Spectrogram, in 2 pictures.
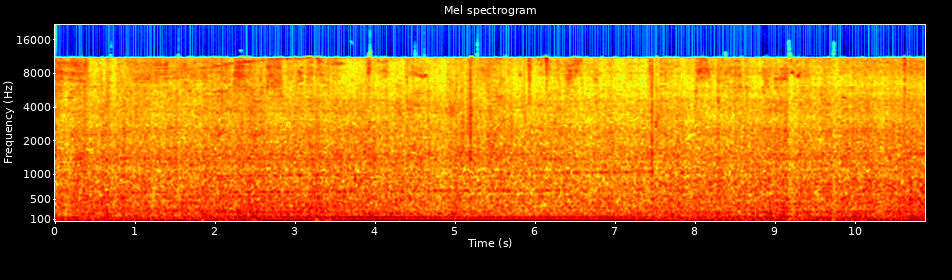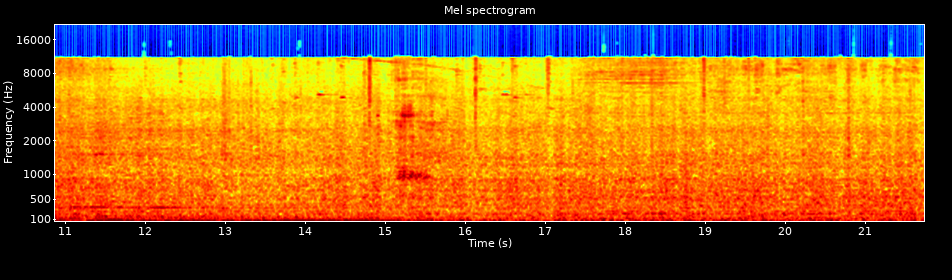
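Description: Cab interior of a MAN truck on the move: the diesel engine drones steadily under continuous road and tyre noise.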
